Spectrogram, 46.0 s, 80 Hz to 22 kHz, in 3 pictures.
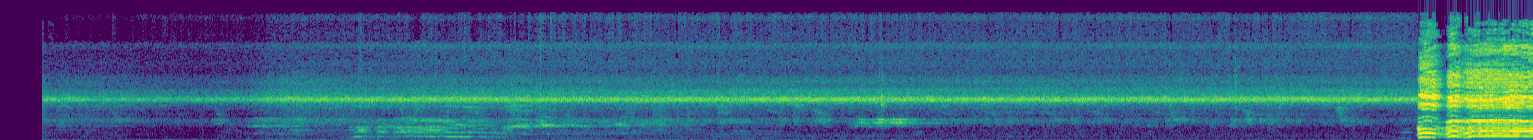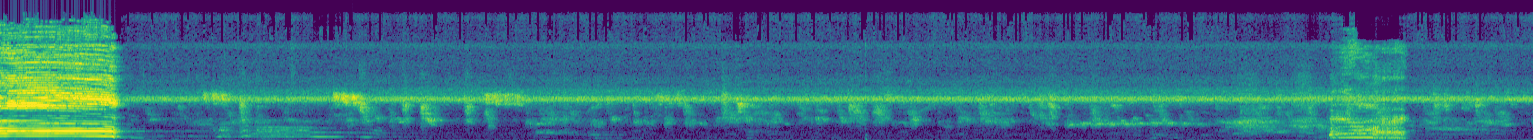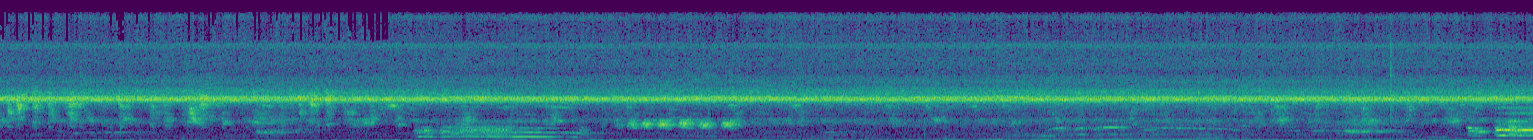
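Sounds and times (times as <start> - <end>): rooster crowing: 2.5 - 6.8, 14.2 - 19.2, 27.7 - 30.0, 34.8 - 36.6, 41.1 - 43.2, 45.3 - 45.9.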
